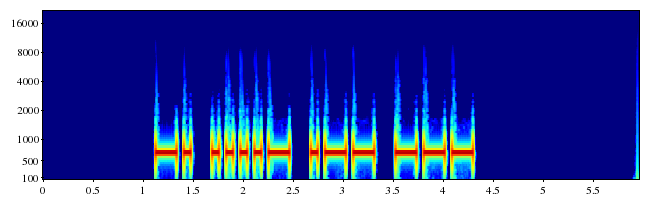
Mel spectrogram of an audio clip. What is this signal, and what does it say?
Morse code, heard as a keyed tone, about 20 wpm, 700 Hz. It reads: N4WO
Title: Speed Racing - USA 1x2 Call Signs 17wpm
